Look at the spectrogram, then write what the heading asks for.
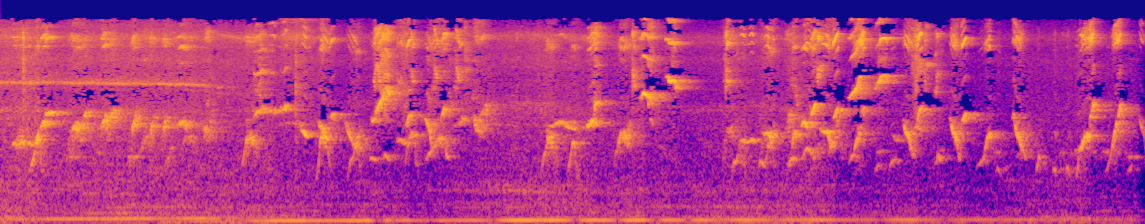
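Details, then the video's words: Champion-line Bahorok white-rumped shama, black-legged and long-tailed, singing in a cage: energetic, rich stream of rapid chirps, harsh squawks and bright whistles in rolling phrases, continuing strongly throughout over a persistent deep hum. "MURAI BAHOROK KAKI HITAM EKOR PANJANG, FIGHTER & GACOR."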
